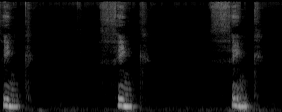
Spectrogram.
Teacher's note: the air is coming over the front of the tongue to make that th sound once we have that we're going to slide the tongue back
